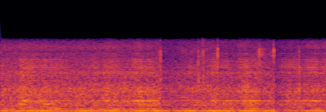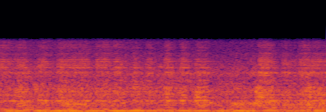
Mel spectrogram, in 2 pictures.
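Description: Steady rumble and hum inside a gondola cable car cabin as it travels along the haul rope, with a few light clicks about two seconds in.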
